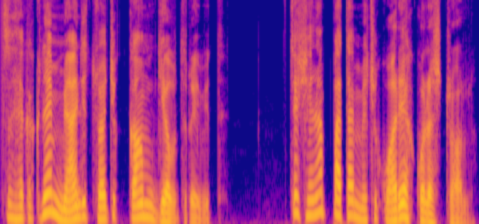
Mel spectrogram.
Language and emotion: Kashmiri, angry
